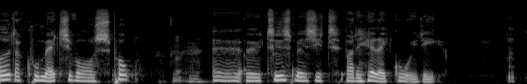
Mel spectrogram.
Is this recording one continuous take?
no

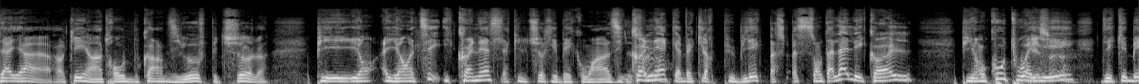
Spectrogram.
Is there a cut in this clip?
yes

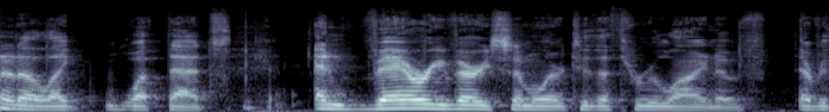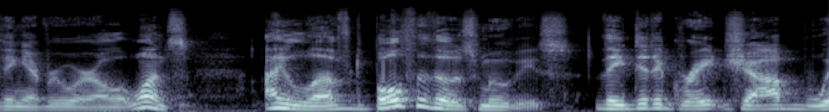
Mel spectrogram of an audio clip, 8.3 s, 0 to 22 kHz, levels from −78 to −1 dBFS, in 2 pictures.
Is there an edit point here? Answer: yes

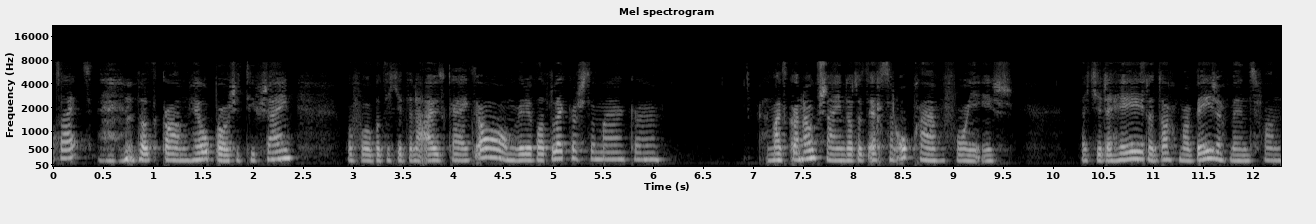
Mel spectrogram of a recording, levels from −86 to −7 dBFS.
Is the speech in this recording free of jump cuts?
yes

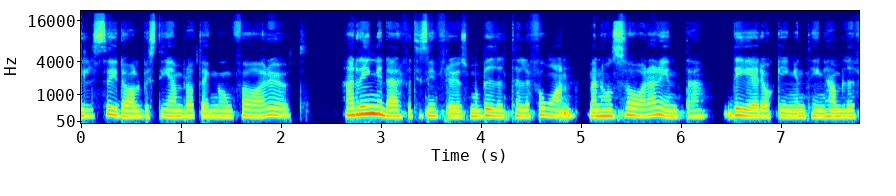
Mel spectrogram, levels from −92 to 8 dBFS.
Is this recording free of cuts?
no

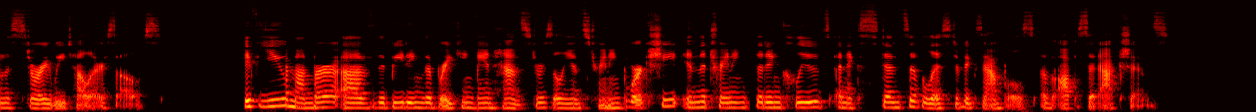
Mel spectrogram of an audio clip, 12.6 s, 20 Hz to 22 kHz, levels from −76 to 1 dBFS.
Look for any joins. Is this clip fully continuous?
no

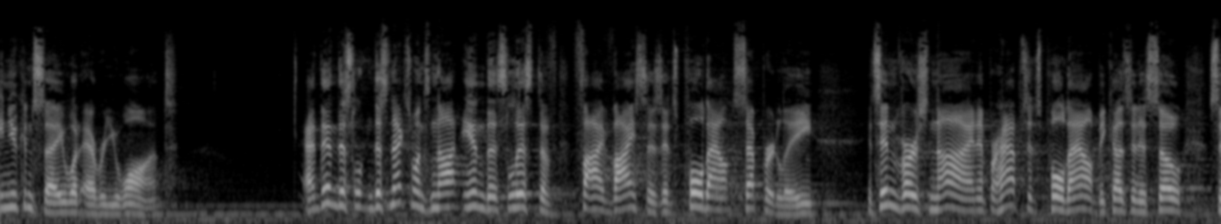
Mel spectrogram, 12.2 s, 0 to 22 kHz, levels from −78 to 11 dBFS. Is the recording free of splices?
yes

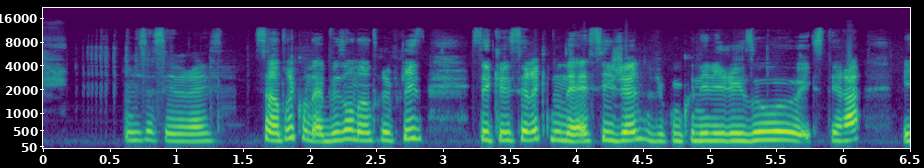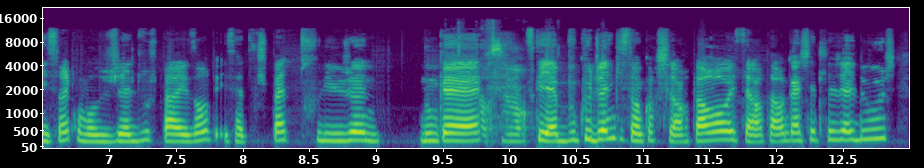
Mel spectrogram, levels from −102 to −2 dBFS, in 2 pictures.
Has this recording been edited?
no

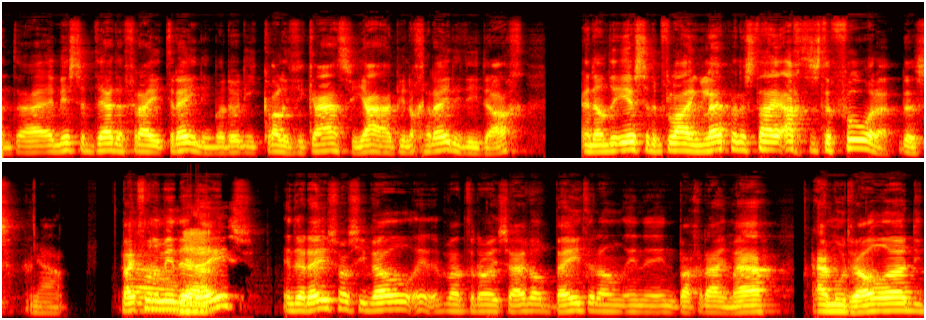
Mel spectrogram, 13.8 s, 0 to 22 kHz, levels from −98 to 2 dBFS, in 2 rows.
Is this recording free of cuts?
no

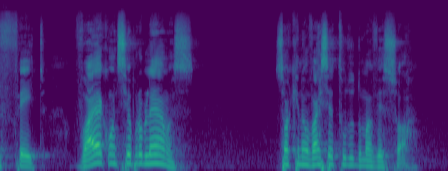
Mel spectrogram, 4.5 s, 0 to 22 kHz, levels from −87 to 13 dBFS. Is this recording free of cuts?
yes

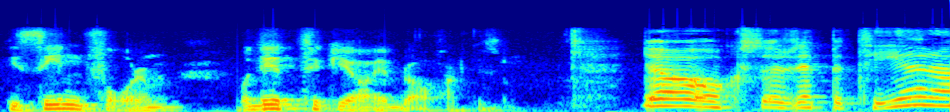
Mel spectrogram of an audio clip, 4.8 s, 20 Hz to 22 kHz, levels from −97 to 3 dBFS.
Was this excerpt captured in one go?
yes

